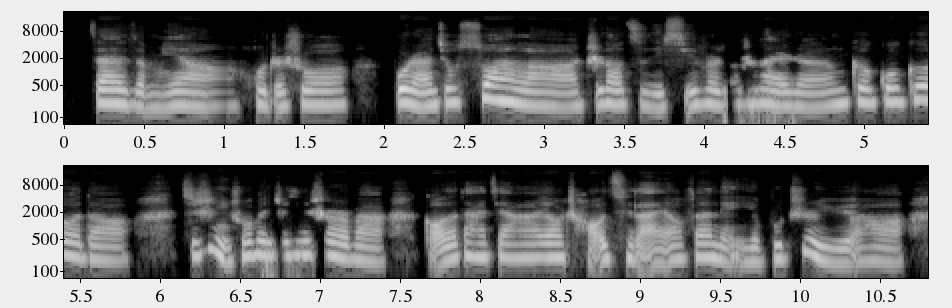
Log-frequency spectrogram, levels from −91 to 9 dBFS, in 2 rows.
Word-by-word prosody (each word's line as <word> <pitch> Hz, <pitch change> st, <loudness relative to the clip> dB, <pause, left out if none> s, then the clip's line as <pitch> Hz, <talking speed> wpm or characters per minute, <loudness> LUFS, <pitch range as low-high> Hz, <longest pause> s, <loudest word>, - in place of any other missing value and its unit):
再 205 Hz, -1 st, +5 dB
怎 180 Hz, -3 st, -2 dB
么 165 Hz, 0 st, -7 dB
样， 180 Hz, 0 st, -2 dB
或 195 Hz, -, -1 dB
者 175 Hz, -, -1 dB
说 195 Hz, +1 st, -1 dB, 0.2 s
不 215 Hz, -, +6 dB
然 185 Hz, -2 st, +4 dB
就 215 Hz, +2 st, 0 dB
算 240 Hz, 0 st, +4 dB
啦， 180 Hz, -3 st, +1 dB
知 195 Hz, +1 st, +1 dB
道 200 Hz, -1 st, +2 dB
自 190 Hz, -2 st, -9 dB
己 165 Hz, -, -3 dB
媳 180 Hz, +1 st, -4 dB
妇 200 Hz, +1 st, -2 dB
就 195 Hz, +1 st, -8 dB
是 205 Hz, -, -3 dB
外 200 Hz, -2 st, +2 dB
人， 180 Hz, +2 st, -1 dB
各 215 Hz, 0 st, 0 dB
过 220 Hz, +1 st, +1 dB
各 225 Hz, -1 st, +3 dB
的。 180 Hz, -2 st, -3 dB, 0.3 s
其 220 Hz, -, -3 dB
实 310 Hz, -, -2 dB
你 225 Hz, -, +3 dB
说 215 Hz, -, -1 dB
为 230 Hz, 0 st, +2 dB
这 220 Hz, 0 st, -5 dB
些 235 Hz, +1 st, -1 dB
事 235 Hz, -, +1 dB
儿 200 Hz, -3 st, +3 dB
吧， 170 Hz, -3 st, -2 dB, 0.2 s
搞 -, -, +3 dB
得 180 Hz, -, +3 dB
大 210 Hz, 0 st, -1 dB
家 200 Hz, 0 st, -1 dB
要 205 Hz, 0 st, +3 dB
吵 180 Hz, -, +1 dB
起 190 Hz, +1 st, -4 dB
来 -, -, +2 dB
要 185 Hz, -, -1 dB
翻 205 Hz, +1 st, 0 dB
脸 175 Hz, -2 st, -4 dB
也 165 Hz, -, -3 dB
不 190 Hz, +4 st, -4 dB
至 215 Hz, +1 st, 0 dB
于 155 Hz, -2 st, -2 dB
哈。 170 Hz, -2 st, -4 dB
195 Hz, 290 characters per minute, -21 LUFS, 180-210 Hz, 0.3 s, 不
